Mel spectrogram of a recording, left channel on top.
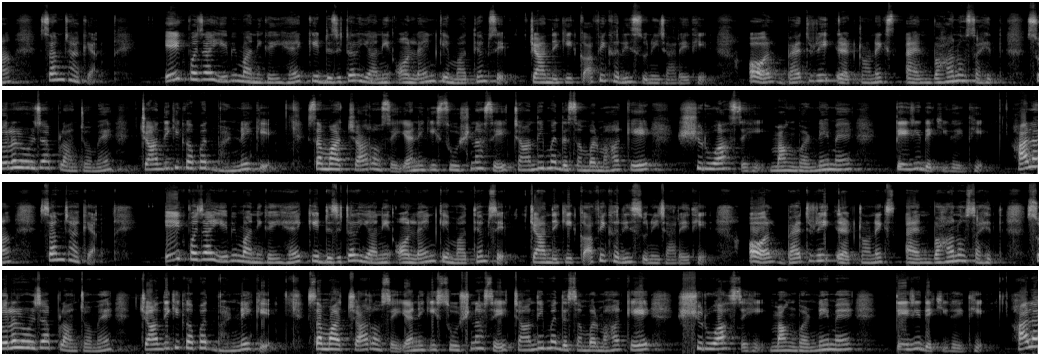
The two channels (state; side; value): normal; both; correlation 0.37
